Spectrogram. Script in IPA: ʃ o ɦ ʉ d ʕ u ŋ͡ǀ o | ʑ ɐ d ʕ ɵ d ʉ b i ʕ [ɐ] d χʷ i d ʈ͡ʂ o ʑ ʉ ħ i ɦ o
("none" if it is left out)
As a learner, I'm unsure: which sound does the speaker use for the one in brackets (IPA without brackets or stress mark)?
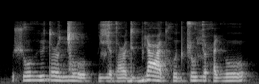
a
